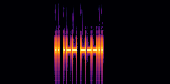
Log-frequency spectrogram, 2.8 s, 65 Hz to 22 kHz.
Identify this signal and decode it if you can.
Morse code, heard as a keyed tone, about 50 wpm, 700 Hz. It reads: IW8
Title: Callsign Prefixes for Top 25 DXCC - 50wpm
